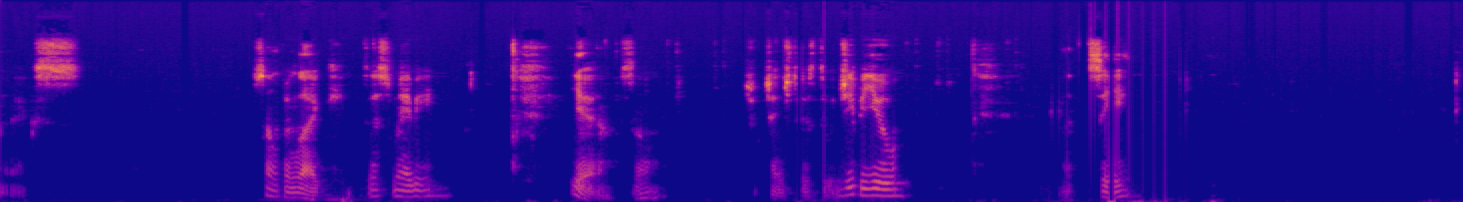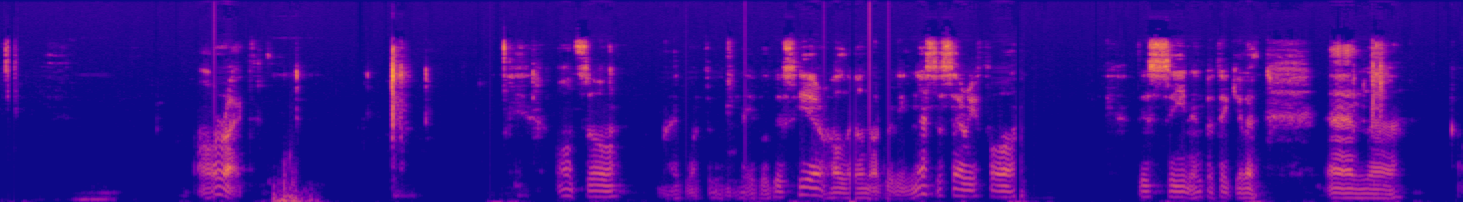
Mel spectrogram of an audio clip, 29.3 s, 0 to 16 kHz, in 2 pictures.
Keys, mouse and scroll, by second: 4.0 click, 4.9-5.2 scroll up 1, 5.2 scroll down 1, 5.3 scroll down 2, 6.3 click, 6.9 click, 9.2 click, 10.6 click, 19.0 z, 20.8 click, 21.5 click, 23.8 click, 25.4 scroll up 1, 28.6 KP_7.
